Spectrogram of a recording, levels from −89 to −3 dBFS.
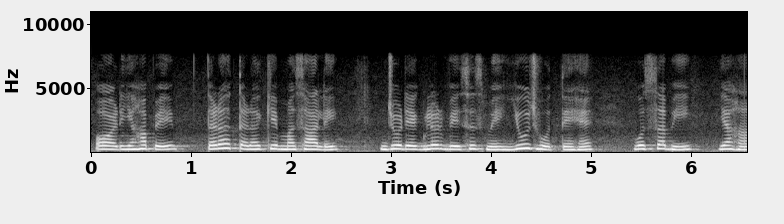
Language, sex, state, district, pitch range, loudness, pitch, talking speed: Hindi, female, Bihar, West Champaran, 250-280 Hz, -11 LUFS, 260 Hz, 155 wpm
